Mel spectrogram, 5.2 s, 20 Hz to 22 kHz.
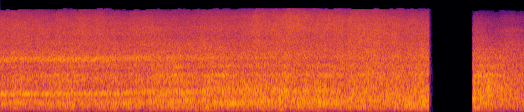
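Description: Keihan 7200-series electric train running past along a station platform: a steady, loud rush of wheel and rail noise with a faint whine that fades over the first second or two. The sound cuts out abruptly for a moment about four seconds in.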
